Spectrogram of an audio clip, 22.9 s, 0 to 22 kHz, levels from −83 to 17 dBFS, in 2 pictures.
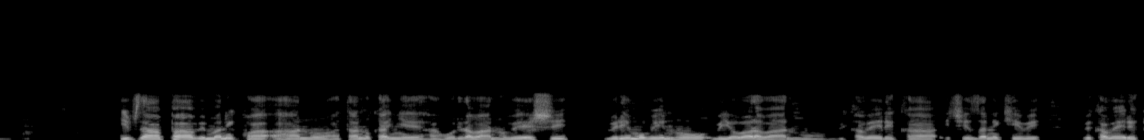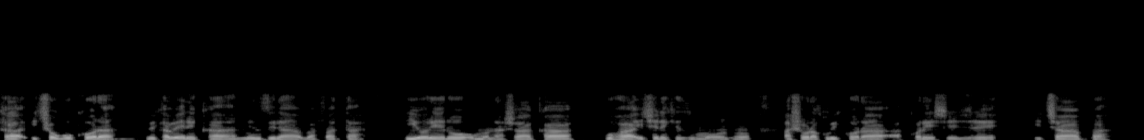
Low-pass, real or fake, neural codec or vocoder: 7.2 kHz; real; none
